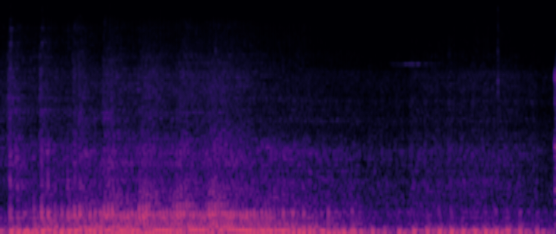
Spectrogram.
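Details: Single-cylinder carburetted engine after correct idle mixture screw adjustment: steady, even putter at brisk idle, no hunting or popping; carb properly set and healthy.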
